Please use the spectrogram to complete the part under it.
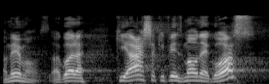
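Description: A high, bright-voiced man preaching with lively energy, putting on voices for believers he quotes. His words ring out with a long church reverb that lingers after each phrase. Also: quick pace, breathy edge. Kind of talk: sermon.

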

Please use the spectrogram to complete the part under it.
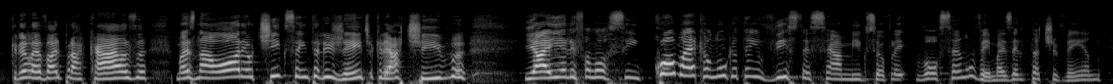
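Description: High-voiced woman preacher. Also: no echo. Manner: animated storytelling, voice rising when excited. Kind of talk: sermon with personal story.

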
